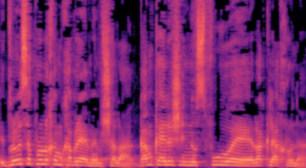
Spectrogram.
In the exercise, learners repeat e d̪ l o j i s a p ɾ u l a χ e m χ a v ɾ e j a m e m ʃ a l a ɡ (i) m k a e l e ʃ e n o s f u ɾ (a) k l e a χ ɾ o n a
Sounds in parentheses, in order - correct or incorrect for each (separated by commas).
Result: incorrect, correct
